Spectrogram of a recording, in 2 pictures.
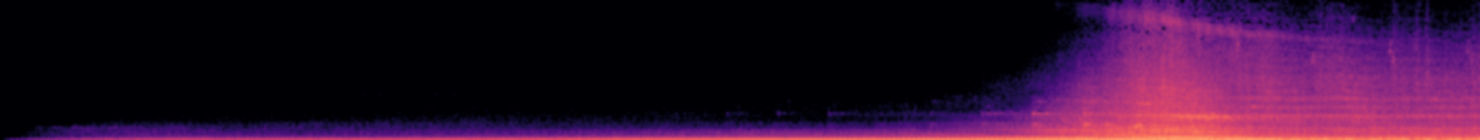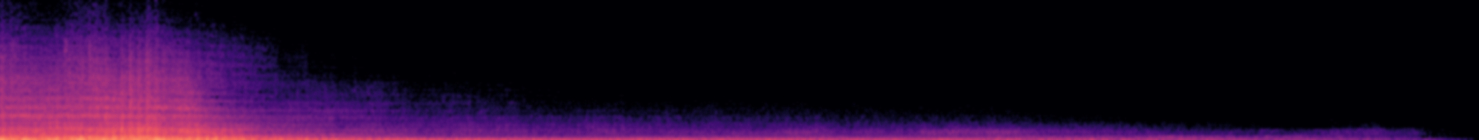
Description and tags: A train passing on a stretch of highway that is located right on the Pacific Ocean.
